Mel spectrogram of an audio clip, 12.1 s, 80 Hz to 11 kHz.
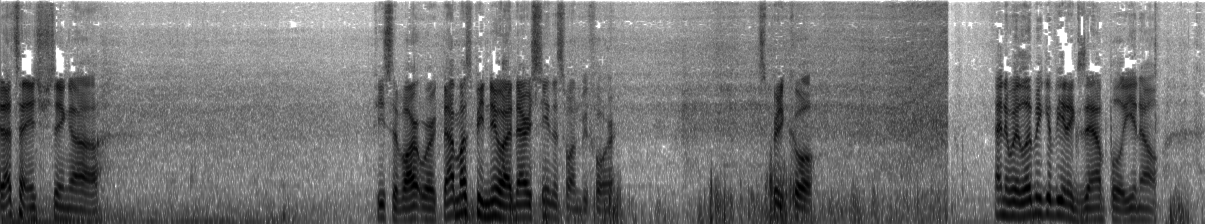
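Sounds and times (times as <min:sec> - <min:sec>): street ambience hiss: 0:00.0 - 0:12.0.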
